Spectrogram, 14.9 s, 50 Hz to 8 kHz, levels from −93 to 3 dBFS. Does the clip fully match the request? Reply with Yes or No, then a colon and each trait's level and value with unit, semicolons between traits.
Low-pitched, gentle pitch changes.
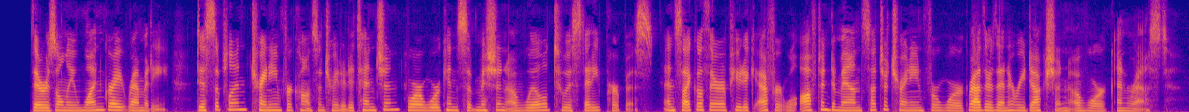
No: high, 205 Hz; narrow, 2.0 semitones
